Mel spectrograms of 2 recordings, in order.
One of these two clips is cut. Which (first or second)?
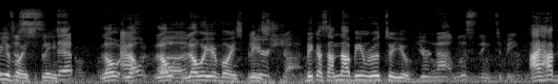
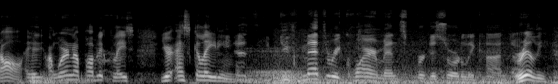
second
